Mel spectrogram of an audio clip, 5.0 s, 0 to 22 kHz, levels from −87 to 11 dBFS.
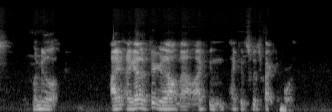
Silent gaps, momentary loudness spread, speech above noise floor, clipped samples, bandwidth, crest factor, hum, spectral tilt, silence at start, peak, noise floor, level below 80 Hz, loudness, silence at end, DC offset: none; 16 LU; 37 dB; under 0.1%; 14.5 kHz; 24 dB; none; -6 dB/octave; 0 s; -4 dBFS; -62 dBFS; -50 dBFS; -25 LUFS; 0.6 s; under 0.1%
